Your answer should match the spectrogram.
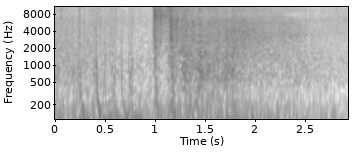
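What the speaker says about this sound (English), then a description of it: "you don't want to stand too close when they explode" Explosions in Just Cause 4 produce rumbling booms and crackling blasts, loud and dense, with several overlapping detonations in quick succession.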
